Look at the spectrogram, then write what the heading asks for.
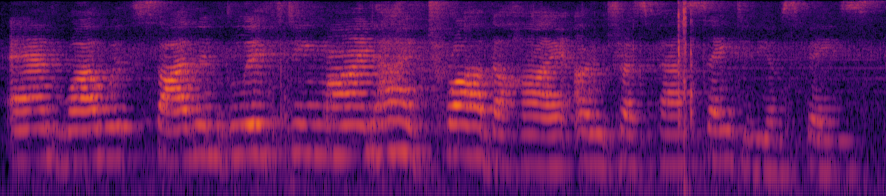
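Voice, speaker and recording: A woman giving a theatrical, deliberate dramatic narration as a readers' theatre performer. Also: fairly high pitch, fairly even intonation. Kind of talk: dramatic recited stage narration. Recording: very echoey hall, distant mic, faint noise.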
